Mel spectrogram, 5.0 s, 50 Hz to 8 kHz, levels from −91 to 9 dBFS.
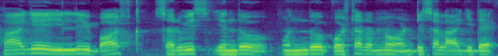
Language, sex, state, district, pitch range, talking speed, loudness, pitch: Kannada, male, Karnataka, Bangalore, 130-145 Hz, 110 wpm, -14 LUFS, 135 Hz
